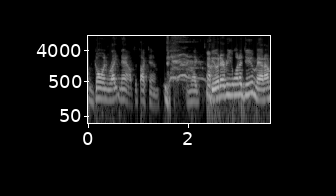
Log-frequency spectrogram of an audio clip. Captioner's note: laughs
